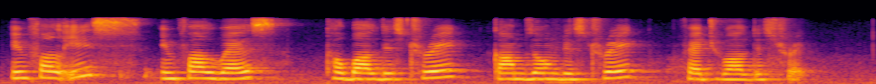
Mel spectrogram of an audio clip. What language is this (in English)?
Manipuri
